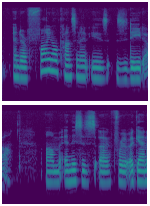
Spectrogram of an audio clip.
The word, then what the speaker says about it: zeta: And our final consonant is zeta. And this is for, again, a combination consonant for sigma and delta. It's pronounced both zd and dz, So you'll hear people doing that both ways.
